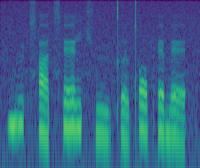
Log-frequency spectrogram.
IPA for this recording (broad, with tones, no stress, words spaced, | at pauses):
bʉ˦t͡sʰa˧˩t͡sʰɛː˦ŋ t͡ɕʰʉː˧˩ kʼə˧˩˧ltʼɔ˦ pʰɛ˦bɛ˧˩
